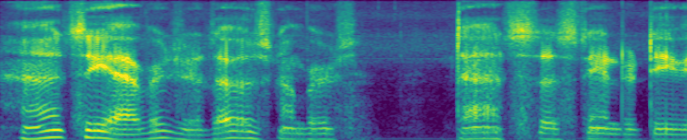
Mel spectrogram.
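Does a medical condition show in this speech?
Yes: ALS; abnormally slow voice.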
